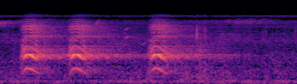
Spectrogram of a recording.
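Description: A bird gives three short, loud, harsh calls, the first two close together and the third after a brief pause.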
